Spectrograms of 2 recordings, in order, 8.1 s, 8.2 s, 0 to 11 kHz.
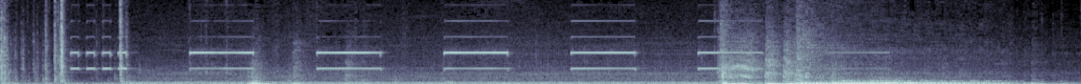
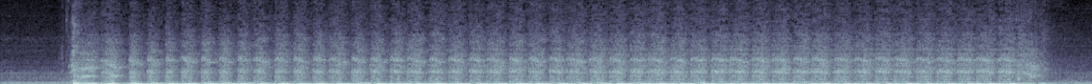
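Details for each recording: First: Honda Civic B20 VTEC, chipped P75 ECU with base map after new turbo kit install (ran fine before): door chime, cranks, catches and revs briefly then sags; starts but won't idle. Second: Honda Civic with B20 VTEC engine, manual, distributor unplugged to build oil pressure after fresh fluids: even starter cranking about seven seconds, injectors still firing, never catches; normal priming crank, oil pressure then confirmed.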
